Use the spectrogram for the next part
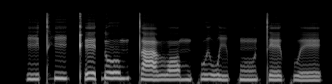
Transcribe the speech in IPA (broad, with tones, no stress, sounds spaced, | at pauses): i˨ tʰ i˦ kʼ e˦ ɗ oː˦ m t a˨ β ɔ˨ m kʷ i˦ w i˨ p ũ˨ t e˦ kʷ e˦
